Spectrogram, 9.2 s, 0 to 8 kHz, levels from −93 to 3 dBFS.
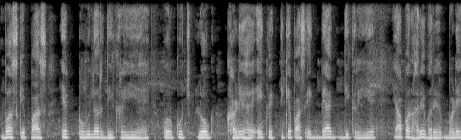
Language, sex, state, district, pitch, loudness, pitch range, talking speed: Hindi, male, Chhattisgarh, Sukma, 165 Hz, -18 LUFS, 160-175 Hz, 175 wpm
